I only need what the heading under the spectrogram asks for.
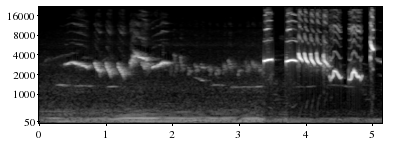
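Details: Orange-headed thrush song for playback to a caged thrush that has gone quiet: three seconds of soft, distant rambling warble over low hum, then a burst of loud rapid chirping whistles and a final sharp note.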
